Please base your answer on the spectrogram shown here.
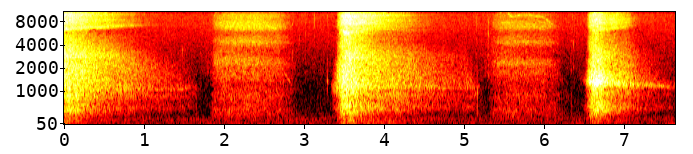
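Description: Slow, deliberate breaths during a mindfulness breathing exercise for children, long airy inhales and exhales in a steady cycle, with two sharper, louder intakes standing out, close and alone.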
